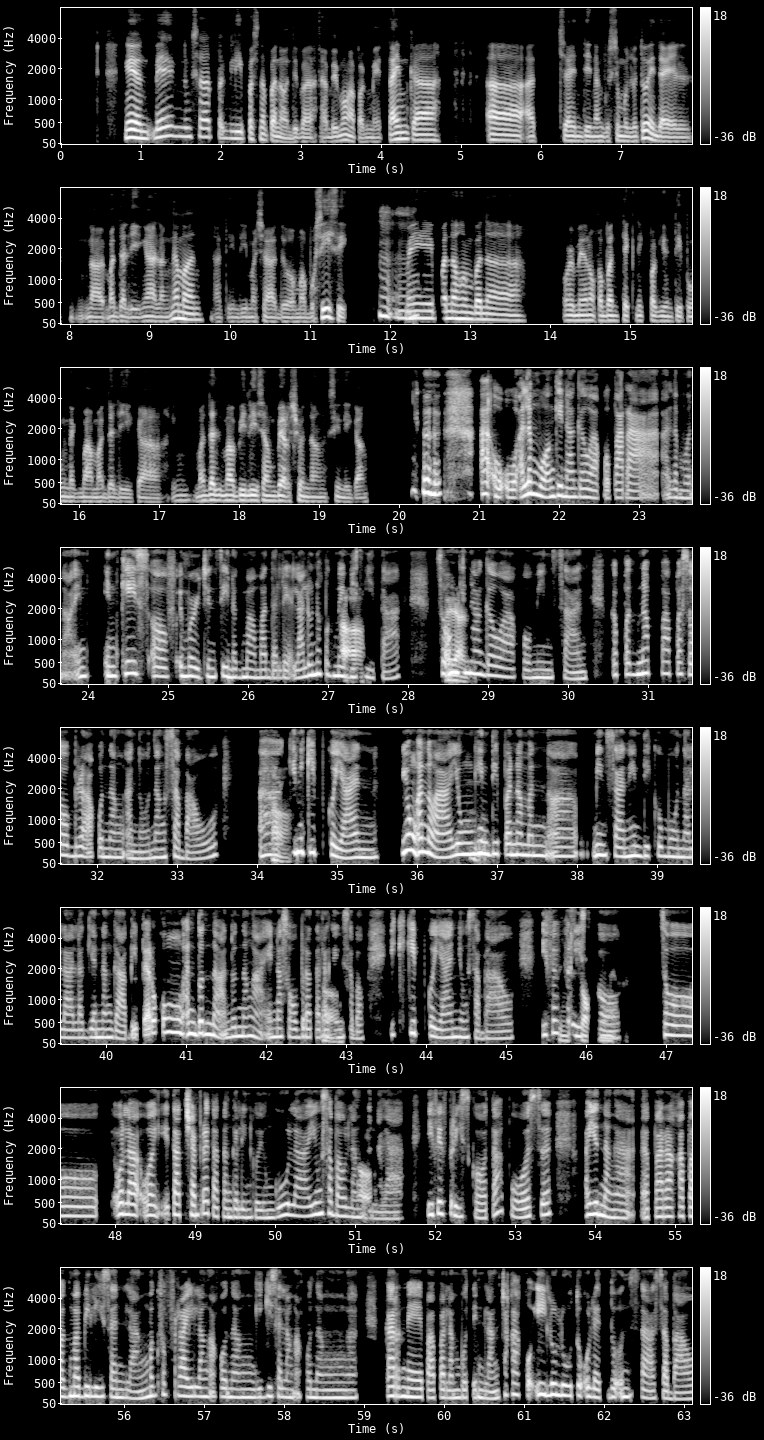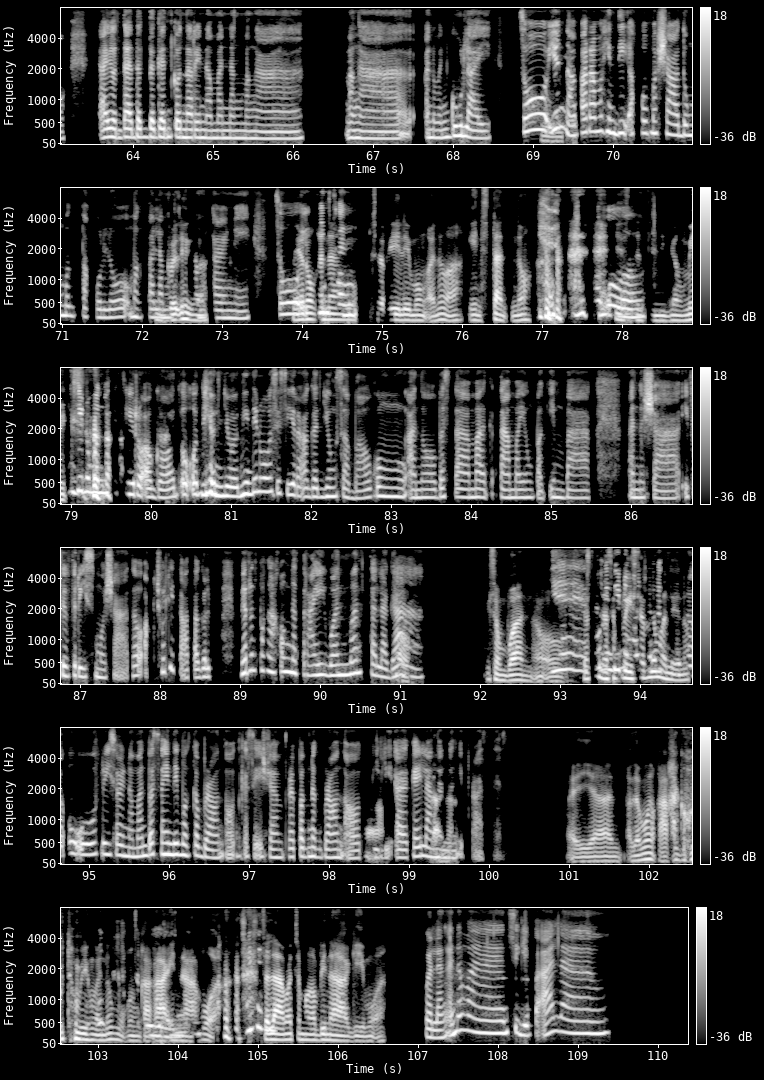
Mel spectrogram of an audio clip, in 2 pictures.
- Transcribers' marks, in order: tapping; other background noise; chuckle; unintelligible speech; chuckle; laugh; laughing while speaking: "'yon, 'yon"; laugh; drawn out: "Yes"; laughing while speaking: "nakakagutom"; chuckle; chuckle
- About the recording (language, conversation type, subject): Filipino, podcast, Paano mo inilalarawan ang paborito mong pagkaing pampagaan ng pakiramdam, at bakit ito espesyal sa iyo?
